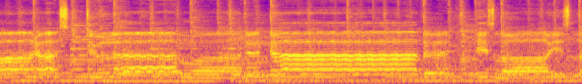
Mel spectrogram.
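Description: Music: a voice singing long held notes, wavering slightly, over acoustic guitar.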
